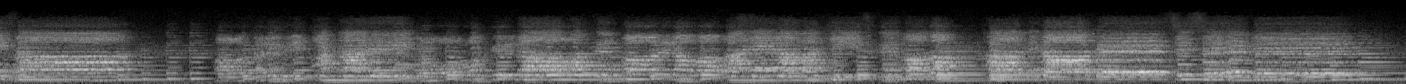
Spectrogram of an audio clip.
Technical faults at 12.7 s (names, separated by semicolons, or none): mains buzz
